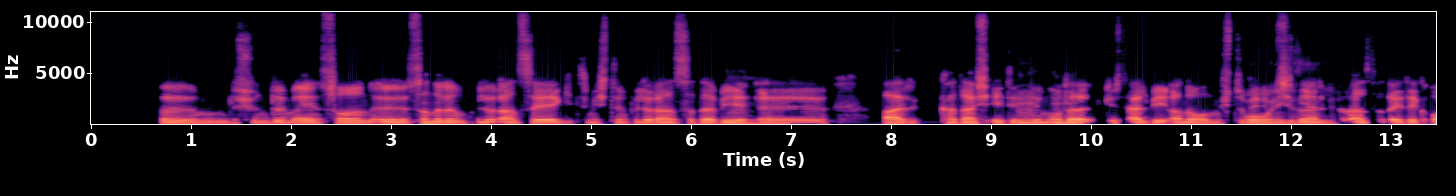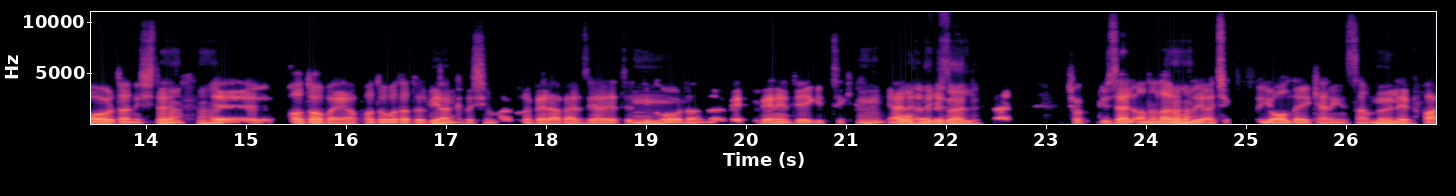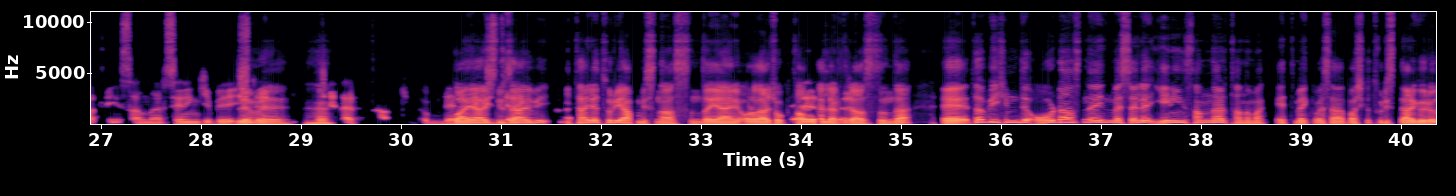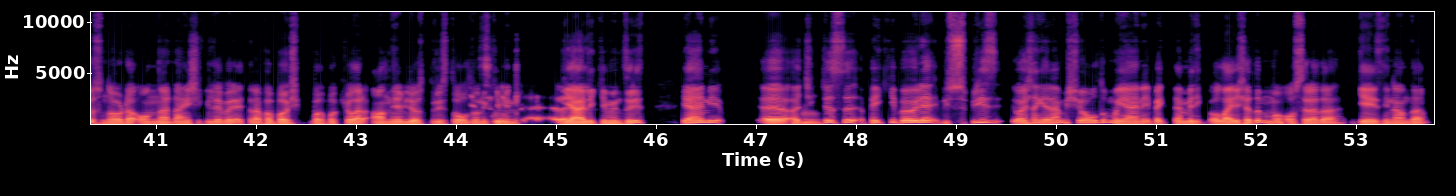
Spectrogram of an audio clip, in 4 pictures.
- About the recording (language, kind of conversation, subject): Turkish, unstructured, Yolculuklarda sizi en çok ne şaşırtır?
- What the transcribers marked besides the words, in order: static; other background noise; tapping; distorted speech; unintelligible speech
